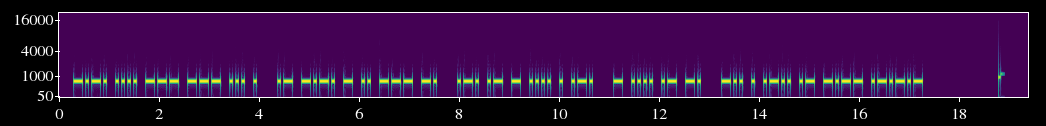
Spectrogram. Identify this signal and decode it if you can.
Morse code, heard as a keyed tone, about 20 wpm, 700 Hz. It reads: CHOOSE ACTION RATHER THAN DELAY.
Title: Sentences with 2-Word Phrases - 20wpm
